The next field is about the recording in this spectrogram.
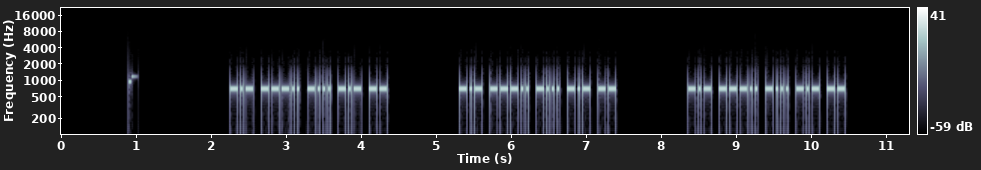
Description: Morse code, heard as a keyed tone, about 34 wpm, 700 Hz. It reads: K8BKM K8BKM K8BKM
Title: Call Signs Repeated 2x - 35wpm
